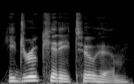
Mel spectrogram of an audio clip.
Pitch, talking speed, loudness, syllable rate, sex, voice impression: 140 Hz, 225 wpm, -17 LUFS, 4.8 syllables/s, male, very masculine, very adult-like, middle-aged, thick, slightly tensed, slightly weak, slightly dark, slightly hard, slightly clear, slightly halting, slightly cool, slightly intellectual, sincere, calm, slightly mature, friendly, reassuring, slightly unique, slightly wild, slightly lively, kind, modest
